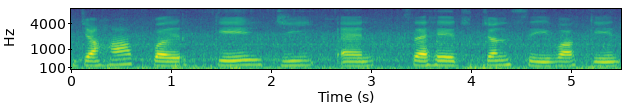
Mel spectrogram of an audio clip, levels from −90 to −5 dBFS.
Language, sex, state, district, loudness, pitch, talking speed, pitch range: Hindi, female, Madhya Pradesh, Katni, -18 LUFS, 170 Hz, 75 wpm, 160-185 Hz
